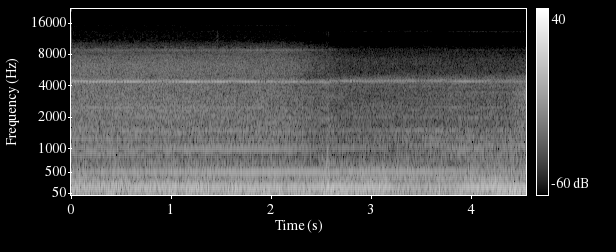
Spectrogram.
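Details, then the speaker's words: CompAir L11 fixed-speed rotary screw compressor, 208 V three-phase, with dryer, just started and building pressure: steady, even motor hum with low drone and airy hiss, no knocks or rattles. Normal running. "simple on off dryer controls for the compressor turn it on the motor started up"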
